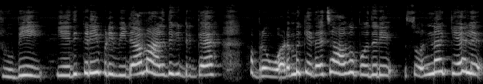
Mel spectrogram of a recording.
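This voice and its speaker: A woman voicing a caring young woman, very high and quick. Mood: comforting. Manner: soothing, coaxing. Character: caring young woman comforting a crying girl. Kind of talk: audio drama acting.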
